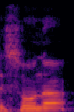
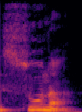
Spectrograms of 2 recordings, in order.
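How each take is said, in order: First: سونا with a long, unrounded o, sohna, meaning gold; soona for gold. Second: سونا with a full oo, soo-na, meaning desolate; soona for desolate. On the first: Teacher contrasting two Urdu words, soh-na meaning gold. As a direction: say سونا as soh-na, the majhool waw. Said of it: "gold". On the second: Teacher contrasting with gold, saying soo-na for desolate. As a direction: round the waw in سونا fully, soo-na. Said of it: "جس کو ہم ویران کہتے ہیں". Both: Shown as a demonstration.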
